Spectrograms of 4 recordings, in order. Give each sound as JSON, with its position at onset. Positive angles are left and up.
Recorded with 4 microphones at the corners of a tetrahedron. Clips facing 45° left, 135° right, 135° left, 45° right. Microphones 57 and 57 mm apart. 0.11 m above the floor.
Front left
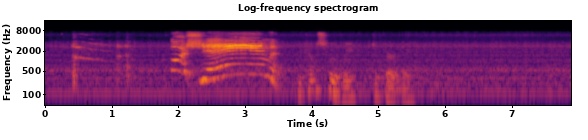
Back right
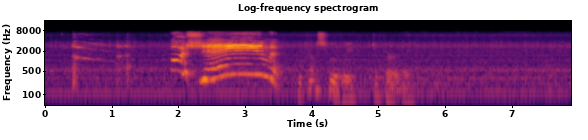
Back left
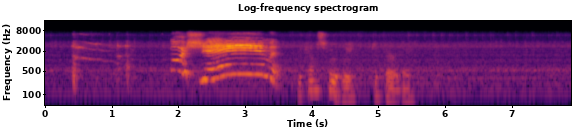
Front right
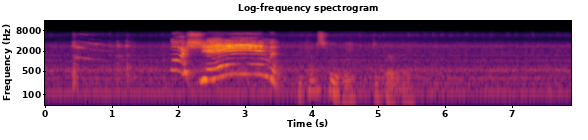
{"t": 0.4, "sound": "a cough", "azimuth_deg": 115, "distance_m": 1.4}
{"t": 1.9, "sound": "a shout", "azimuth_deg": -135, "distance_m": 1.1}
{"t": 3.8, "sound": "a man speaking", "azimuth_deg": 100, "distance_m": 1.4}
